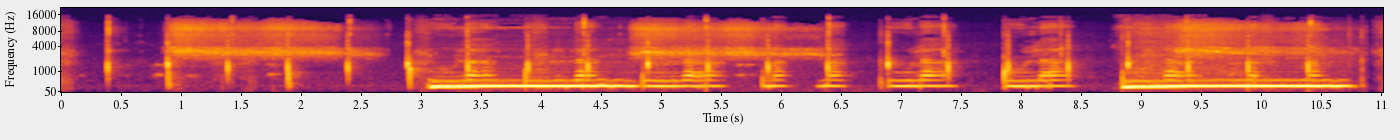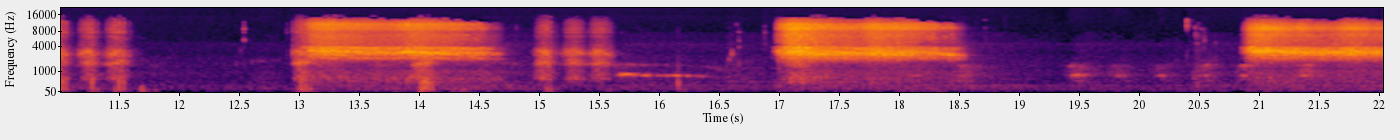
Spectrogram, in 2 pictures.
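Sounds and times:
person chanting and humming: 2.9s - 10.9s.

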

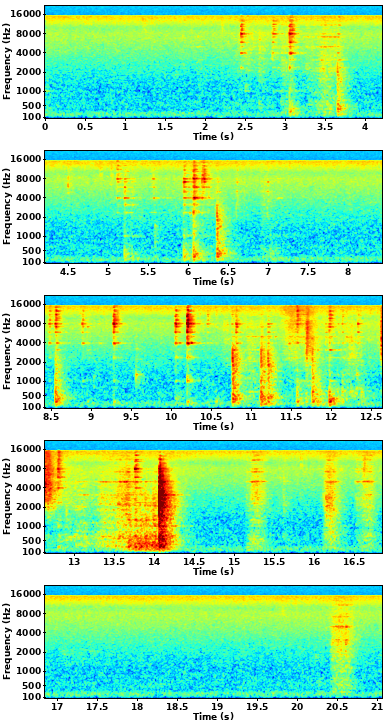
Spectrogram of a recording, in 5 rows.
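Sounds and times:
bowl scraping slide: 3.1s - 3.8s, 10.9s - 14.4s, 15.2s - 15.5s, 16.1s - 16.9s, 20.4s - 20.8s
dog bowl clanking on wooden floor: 10.1s - 13.0s.

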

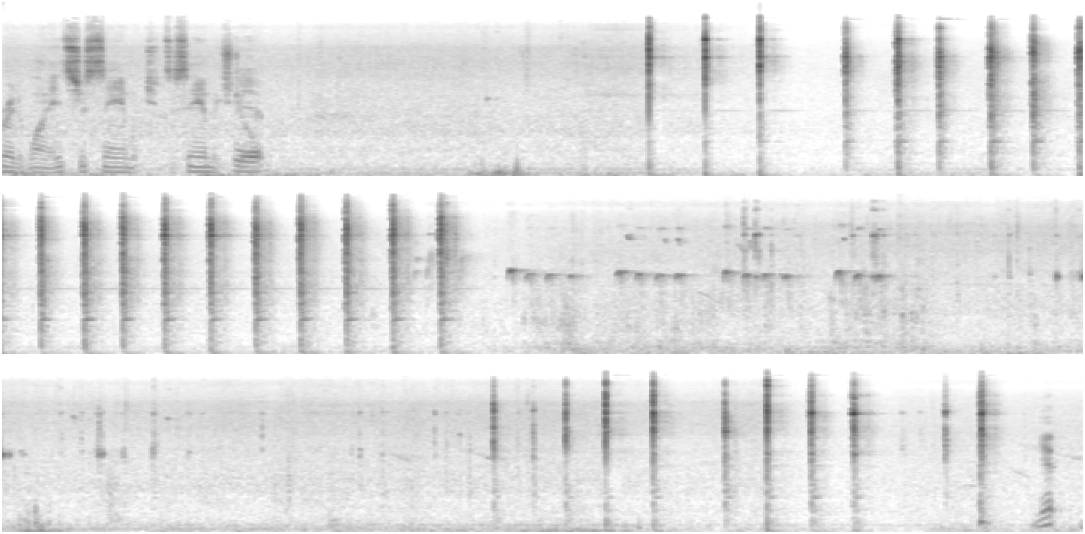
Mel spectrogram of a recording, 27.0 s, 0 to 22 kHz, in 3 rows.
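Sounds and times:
hammer striking steel tool: 5.4s - 12.9s
light metallic clinks: 15.1s - 20.3s.

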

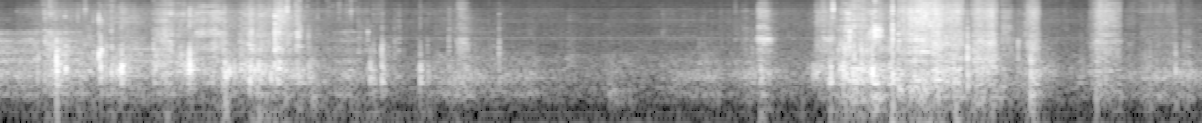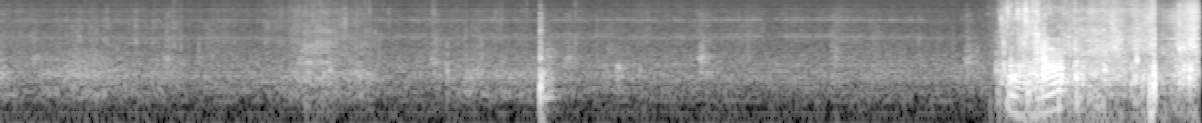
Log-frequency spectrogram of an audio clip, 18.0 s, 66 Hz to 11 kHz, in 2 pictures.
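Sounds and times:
cardboard rubbing and scraping: 5.7s - 8.5s, 16.6s - 18.0s.

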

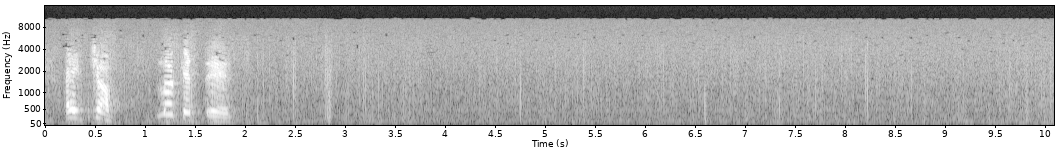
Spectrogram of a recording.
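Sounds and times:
optical film soundtrack hiss: 0.0s - 10.0s.

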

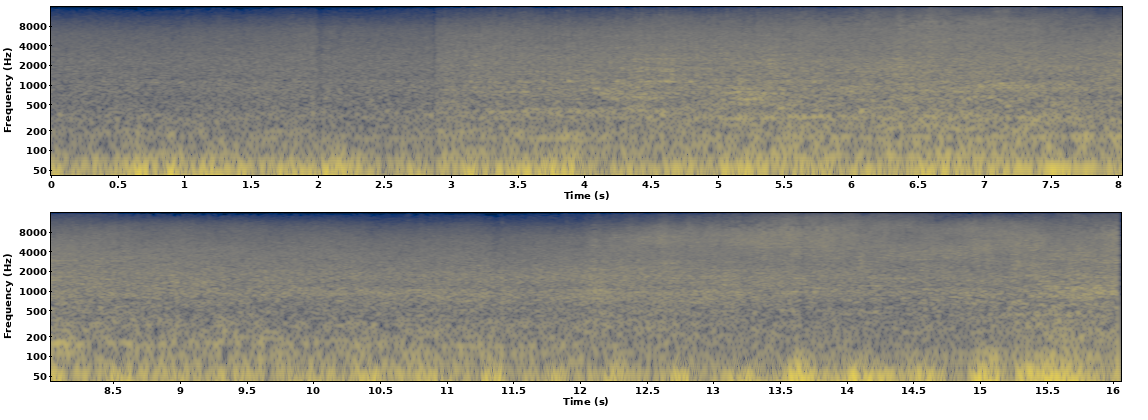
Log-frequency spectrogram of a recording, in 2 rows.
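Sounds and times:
low fluttering rumble: 0.0s - 16.0s
rain hiss: 0.0s - 16.0s
tyres on wet road: 2.9s - 16.0s
vehicle passing: 3.4s - 9.8s.

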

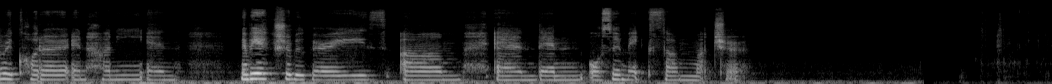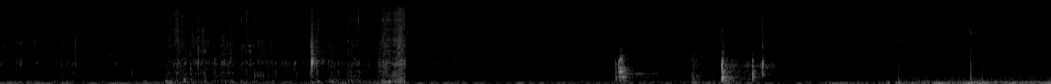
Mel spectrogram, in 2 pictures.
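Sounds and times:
plastic bag crinkling: 9.8s - 15.9s.

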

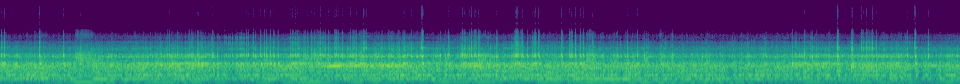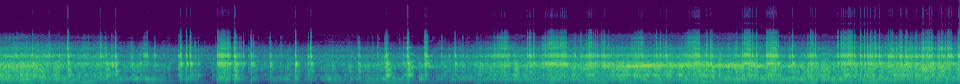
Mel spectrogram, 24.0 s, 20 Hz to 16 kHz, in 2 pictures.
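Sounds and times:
sharp clicks and scrapes: 10.0s - 24.0s.

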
